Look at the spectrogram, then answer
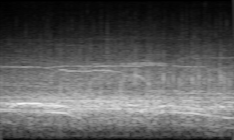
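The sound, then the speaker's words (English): A large crowd at a US presidential campaign rally cheers and applauds steadily as Senator Al Gore is introduced, a dense, sustained roar of voices and clapping with no pauses throughout. “What a crowd here! What a crowd!”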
